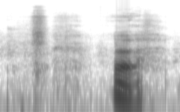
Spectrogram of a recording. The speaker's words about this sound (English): He's breathing real heavy in that position.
